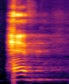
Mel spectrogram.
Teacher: कंठ के नीचे काकल स्थान से होता है, इन्हें काकलित ध्वनि कहा जाता है दोस्तों। है बोलोगे दोस्तों तो आप कंठ से भी नीचे दोस्तों बोला जा रहा है, ऐसा लग रहा है, हमें प्रतीत हो रहा है।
